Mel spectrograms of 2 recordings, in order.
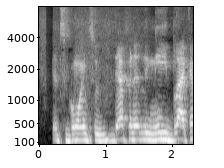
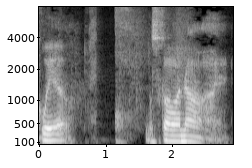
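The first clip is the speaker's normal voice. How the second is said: sexy talking voice, pitched lower; 4 semitones lower than usual. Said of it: "what you got your [name] voice?".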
